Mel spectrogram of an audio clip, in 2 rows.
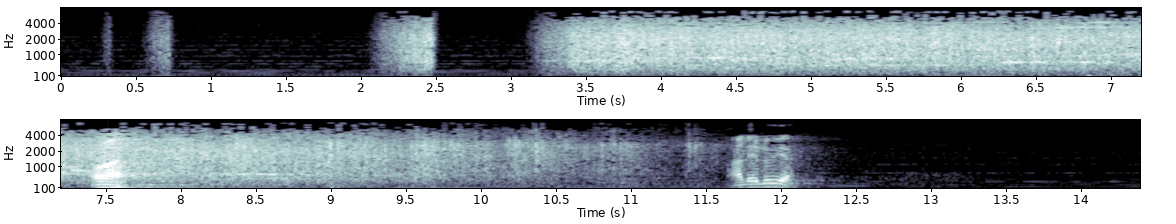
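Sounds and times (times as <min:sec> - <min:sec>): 
audience clapping: 0:02.2 - 0:02.5, 0:03.2 - 0:12.0
speech: 0:07.5 - 0:07.7, 0:11.8 - 0:12.2.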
